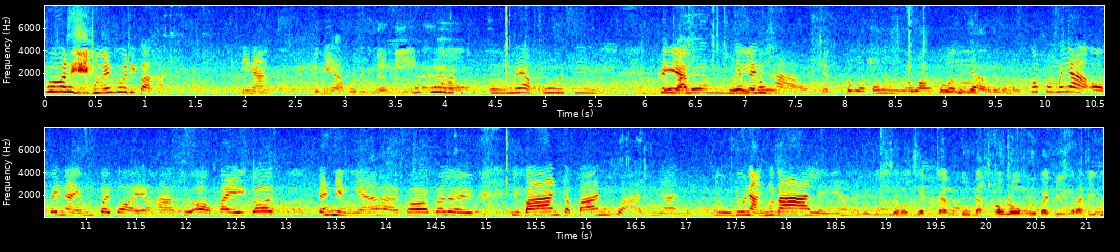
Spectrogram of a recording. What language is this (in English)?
Thai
